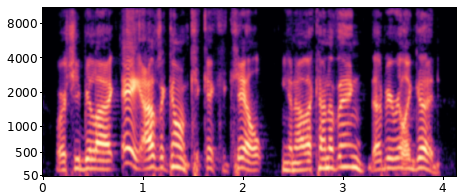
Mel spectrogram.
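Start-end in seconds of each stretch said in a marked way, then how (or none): 0.9-2.3 jittery, small-sounding robot voice. Suggesting how Josie could talk: Max Headroom-style voice. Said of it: "Josie should be like a Max Headroom type".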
